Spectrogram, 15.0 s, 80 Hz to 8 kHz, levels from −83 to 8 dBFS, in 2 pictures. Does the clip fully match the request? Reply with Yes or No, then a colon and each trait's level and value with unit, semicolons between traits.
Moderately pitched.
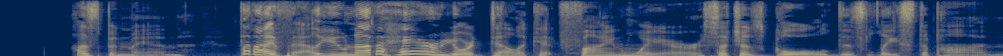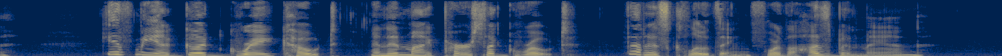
No: high, 220 Hz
